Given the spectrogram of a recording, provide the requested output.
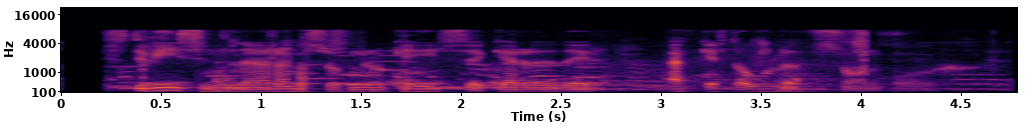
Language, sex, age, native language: Icelandic, male, 12, Icelandic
